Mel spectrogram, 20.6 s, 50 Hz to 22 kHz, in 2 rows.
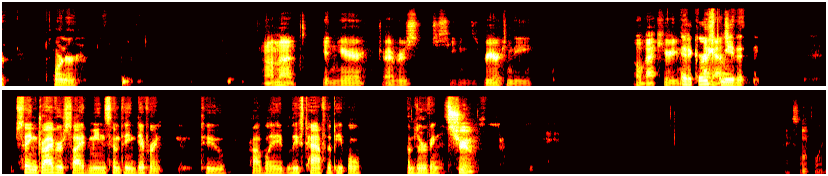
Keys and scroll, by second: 0.8 p, 2.6-3.6 typing, 10.4 e, 12.1 typing, 13.6 typing, 14.7 super+z, 15.4 space, 17.8 e, 18.4 space.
